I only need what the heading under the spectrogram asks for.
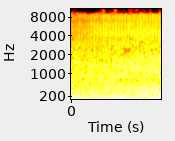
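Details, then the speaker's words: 2008 Mitsubishi Pajero Full 3.2 diesel after replacement of the timing chain kit with original parts, which had been noisy. Steady, even idle with a dense, smooth clatter and no rubbing or slapping from the front of the engine. Normal, quiet idle after repair. "olha aí ó o barulho do motor barulho silencioso Olha aí pessoal Zerou Zerou"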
